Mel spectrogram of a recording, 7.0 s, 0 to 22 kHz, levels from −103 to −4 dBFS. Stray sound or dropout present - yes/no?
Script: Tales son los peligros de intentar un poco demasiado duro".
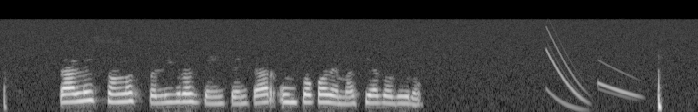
yes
